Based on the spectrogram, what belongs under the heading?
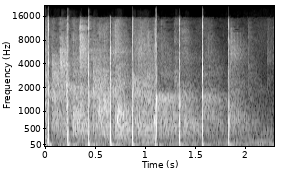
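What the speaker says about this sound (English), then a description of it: "Give applause to Nashwa" About ten sharp, evenly spaced claps from a small classroom group, ringing out close and distinct in a slow rhythm against a quiet room.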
